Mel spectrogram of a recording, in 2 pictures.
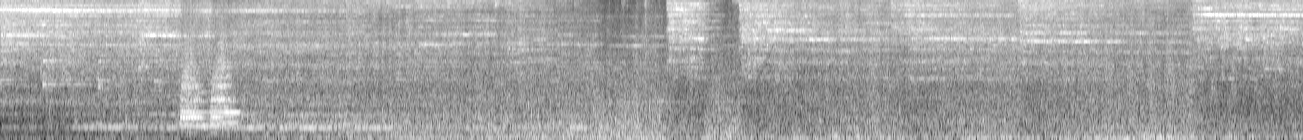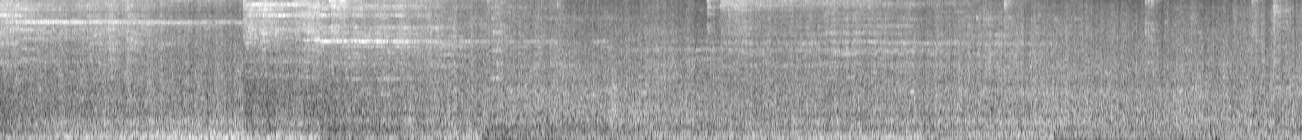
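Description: Freight train's empty gondola cars rolling past close by: a steady heavy rumble of wheels on rail, with thin high-pitched wheel squeal coming and going. A short, very loud horn note sounds about two seconds in.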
